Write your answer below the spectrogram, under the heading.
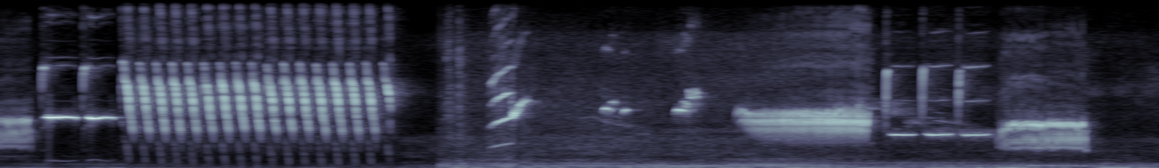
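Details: Canary of the Kenari Nusantara type singing for a master recording: a fast, even high trill lasting about two seconds, then a pause, scattered chirps, a short buzzy note and quick clipped phrases.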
